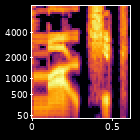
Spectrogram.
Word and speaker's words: мальчик: The stress in мальчик is on the first syllable.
